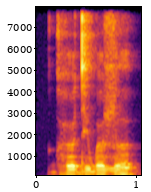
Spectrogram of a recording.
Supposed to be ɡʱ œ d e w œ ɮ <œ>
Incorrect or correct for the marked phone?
incorrect: ə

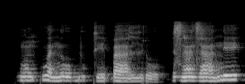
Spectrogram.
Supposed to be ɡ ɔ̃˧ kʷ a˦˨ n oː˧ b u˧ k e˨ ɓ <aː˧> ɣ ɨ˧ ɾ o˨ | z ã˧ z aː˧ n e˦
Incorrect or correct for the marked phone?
correct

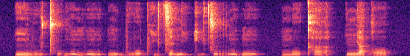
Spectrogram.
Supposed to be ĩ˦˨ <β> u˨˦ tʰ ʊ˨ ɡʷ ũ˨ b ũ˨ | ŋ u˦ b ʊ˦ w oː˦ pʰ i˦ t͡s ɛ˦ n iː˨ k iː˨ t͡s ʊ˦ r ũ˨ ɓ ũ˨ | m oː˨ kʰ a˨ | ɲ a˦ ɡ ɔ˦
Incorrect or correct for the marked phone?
correct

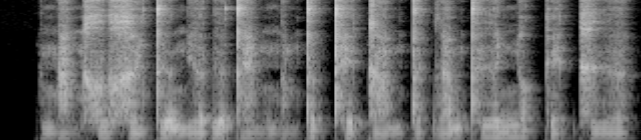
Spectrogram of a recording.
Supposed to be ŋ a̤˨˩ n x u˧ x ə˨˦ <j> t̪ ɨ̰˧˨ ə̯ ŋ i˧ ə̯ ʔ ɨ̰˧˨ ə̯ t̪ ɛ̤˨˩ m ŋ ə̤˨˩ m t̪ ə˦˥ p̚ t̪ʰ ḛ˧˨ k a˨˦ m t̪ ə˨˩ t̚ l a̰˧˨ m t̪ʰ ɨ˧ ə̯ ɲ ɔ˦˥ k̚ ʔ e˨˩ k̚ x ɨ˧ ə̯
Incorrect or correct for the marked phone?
correct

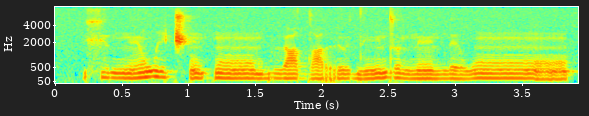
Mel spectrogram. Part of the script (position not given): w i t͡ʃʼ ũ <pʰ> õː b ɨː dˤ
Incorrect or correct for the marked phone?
incorrect: p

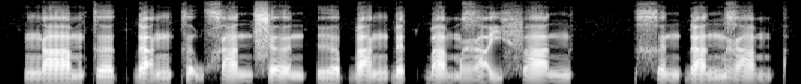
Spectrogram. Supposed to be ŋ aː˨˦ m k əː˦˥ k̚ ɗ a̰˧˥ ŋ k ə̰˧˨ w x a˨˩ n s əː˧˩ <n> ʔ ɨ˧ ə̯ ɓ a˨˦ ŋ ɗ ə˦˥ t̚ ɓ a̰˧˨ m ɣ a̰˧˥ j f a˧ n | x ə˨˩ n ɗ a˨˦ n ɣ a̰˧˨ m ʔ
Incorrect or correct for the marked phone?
correct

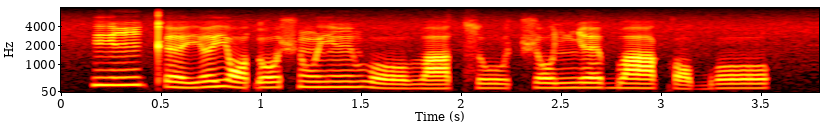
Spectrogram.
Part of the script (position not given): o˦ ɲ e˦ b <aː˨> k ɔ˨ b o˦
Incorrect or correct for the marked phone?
incorrect: aː˦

